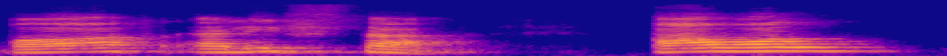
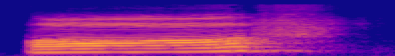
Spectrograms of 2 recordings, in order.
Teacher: नहीं वा वा क फ है क अलिफ फ नहीं कफ फ की आवाज अच्छी तरी से आना चाहिए हवा के साथ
